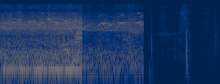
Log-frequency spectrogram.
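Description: Newly hatched ducklings in a hatchery, peeping and quacking as a dense, continuous chorus up close that drops away abruptly, leaving a few faint scattered calls and handling noises.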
